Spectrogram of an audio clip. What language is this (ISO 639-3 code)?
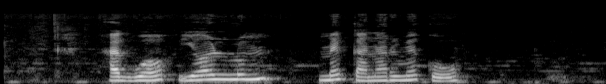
mcx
